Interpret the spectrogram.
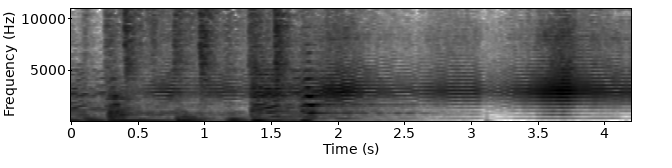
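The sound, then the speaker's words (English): A thin, high-pitched mosquito whine hums, steady and droning; deep thudding tones sound under it for the first two seconds before the buzz carries on alone. “The species in question are the three types of mosquitoes responsible for transmitting malaria.”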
